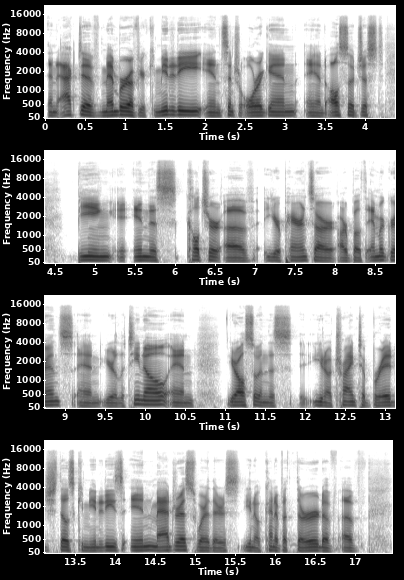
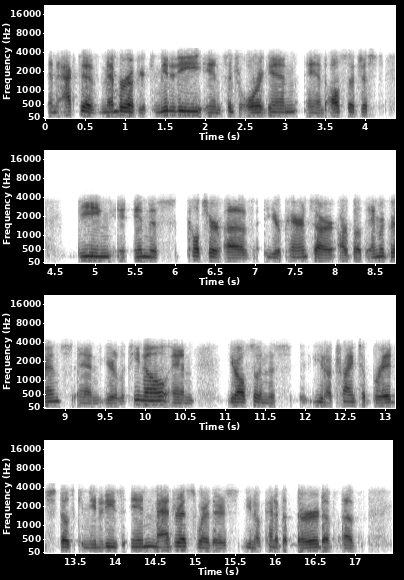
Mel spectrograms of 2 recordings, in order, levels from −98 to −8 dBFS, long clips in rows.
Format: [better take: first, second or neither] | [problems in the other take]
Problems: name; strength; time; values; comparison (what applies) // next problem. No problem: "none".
first | phone-call audio; poor line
